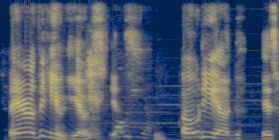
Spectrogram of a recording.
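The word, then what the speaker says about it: Otyugh: Odiug is how to say it.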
